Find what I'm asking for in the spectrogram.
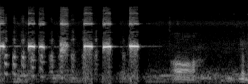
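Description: A pigeon fancier blows a whistle to call racing pigeons down to the loft, giving a rapid series of about eight sharp, loud, close blasts in a stuttering rhythm, then a short murmur.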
